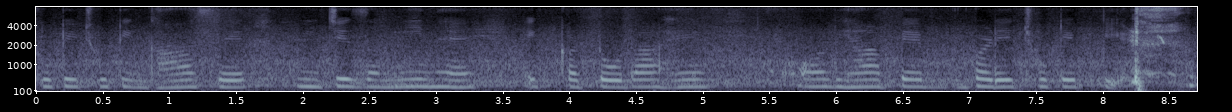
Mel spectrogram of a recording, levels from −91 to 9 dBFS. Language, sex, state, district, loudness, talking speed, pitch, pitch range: Hindi, female, Uttar Pradesh, Etah, -34 LUFS, 110 wpm, 245 Hz, 240-255 Hz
